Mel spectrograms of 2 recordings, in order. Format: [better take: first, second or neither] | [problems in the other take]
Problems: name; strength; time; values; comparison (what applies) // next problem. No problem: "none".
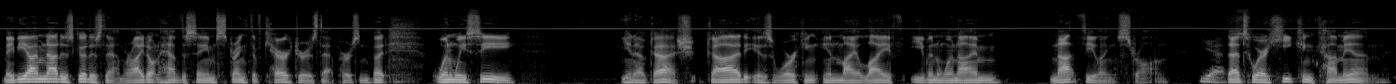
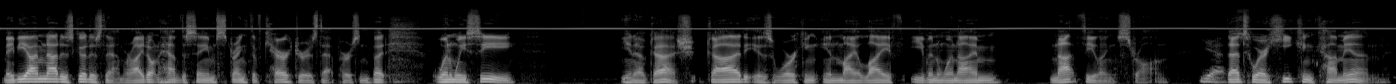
first | high-pitched whine; loud; throughout; 5.5 kHz, 8 dB below the speech; faint in the first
